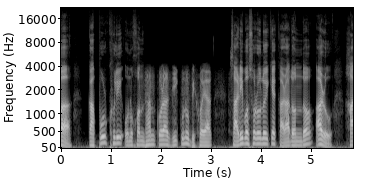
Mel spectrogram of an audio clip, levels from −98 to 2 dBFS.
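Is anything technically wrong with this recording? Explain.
Yes, there's a Bluetooth SBC bit pool drop from 1.65 to 3.41 s, right after "বা কাপোৰ খুলি". The link got congested and the bit pool seems to fall from about 28 to 5, which fits roughly 54 kbps. The treble dulls and gritty quantisation noise rises until it recovers.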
